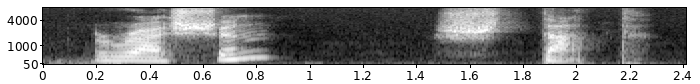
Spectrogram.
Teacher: Again this Russian ш is a little bit harsher than in English.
